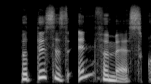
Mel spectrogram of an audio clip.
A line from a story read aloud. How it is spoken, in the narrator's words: cried he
